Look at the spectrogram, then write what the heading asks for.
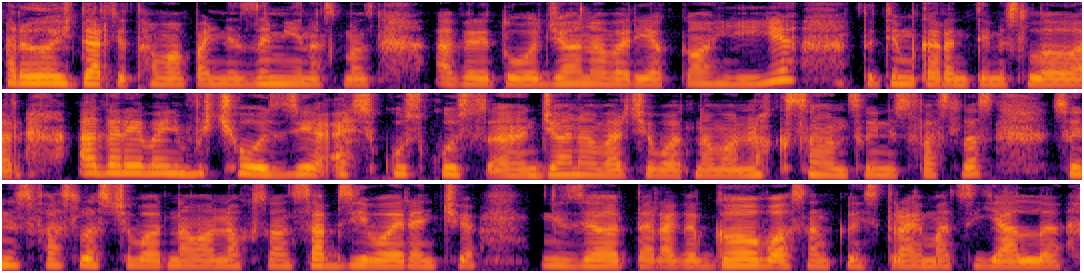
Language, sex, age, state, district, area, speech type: Kashmiri, female, 45-60, Jammu and Kashmir, Baramulla, rural, spontaneous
